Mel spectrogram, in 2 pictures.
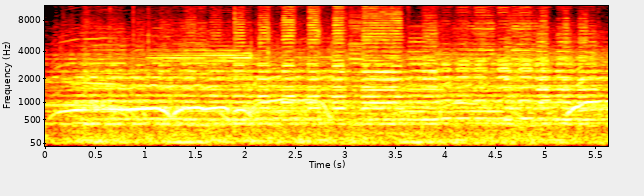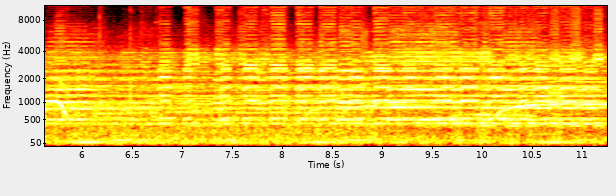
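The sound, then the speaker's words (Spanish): A loud outdoor street celebration in front of the White House in Washington, D.C.: a dense crowd of thousands cheers, shouts, sings and dances while car horns honk repeatedly and overlap, with long blasts and short toots continuing throughout. “Washington, D.C., donde más del 90% vota demócrata y donde miles de personas se reunieron de manera espontánea delante de la Casa Blanca durante horas, cantando, bailando, destapando botellas de champán y también desde los coches.”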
